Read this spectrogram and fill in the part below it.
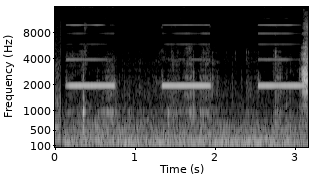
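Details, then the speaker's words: Car driving with the boot left open and the rear seats not folded: a steady high beep, about half a second on and half off, roughly fifty a minute over road noise, the open-boot warning. "great great great idea to leave the boat open and not put the chairs down because now we get to listen to this soothing beeping noise for the next 20 minutes on the drive back to the boat yard"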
